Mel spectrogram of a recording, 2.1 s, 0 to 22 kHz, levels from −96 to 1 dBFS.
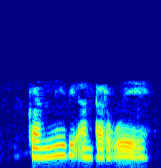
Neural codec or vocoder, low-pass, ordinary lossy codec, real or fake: none; 3.6 kHz; MP3, 24 kbps; real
